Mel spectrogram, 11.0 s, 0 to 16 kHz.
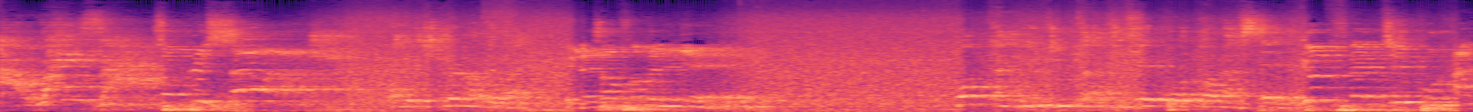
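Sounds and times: man speaking over loudspeakers: 0.0s - 5.8s, 7.2s - 11.0s
man's voice: 0.0s - 5.8s, 7.2s - 11.0s
steady rushing hiss: 0.0s - 11.0s.

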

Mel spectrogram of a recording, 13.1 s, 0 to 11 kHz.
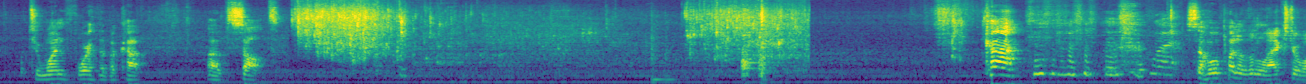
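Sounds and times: liquid pouring into a metal pot: 2.9s - 6.2s, 6.8s - 8.1s.

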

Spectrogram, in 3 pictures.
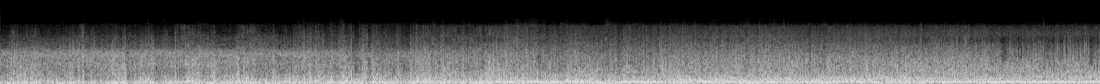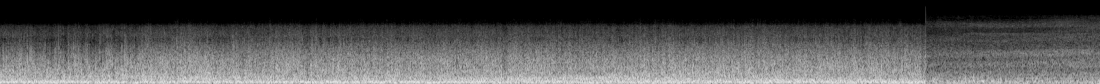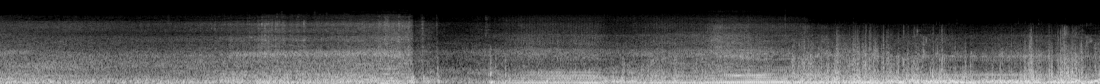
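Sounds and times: road noise: 0.0s - 33.0s
wind noise on microphone: 0.0s - 33.0s
scooter engine: 20.2s - 33.0s.

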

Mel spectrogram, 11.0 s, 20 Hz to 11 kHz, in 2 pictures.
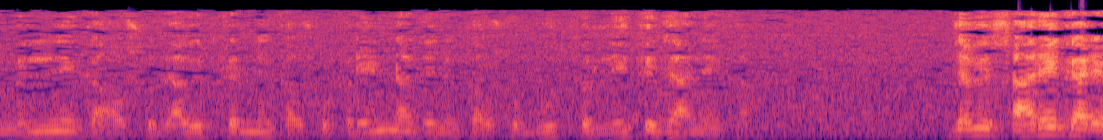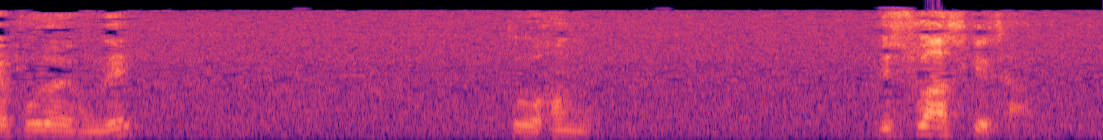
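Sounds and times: man speaking: 0.0s - 3.8s, 4.8s - 6.2s, 8.1s - 8.6s, 9.9s - 10.8s
recording hiss: 0.0s - 11.0s.

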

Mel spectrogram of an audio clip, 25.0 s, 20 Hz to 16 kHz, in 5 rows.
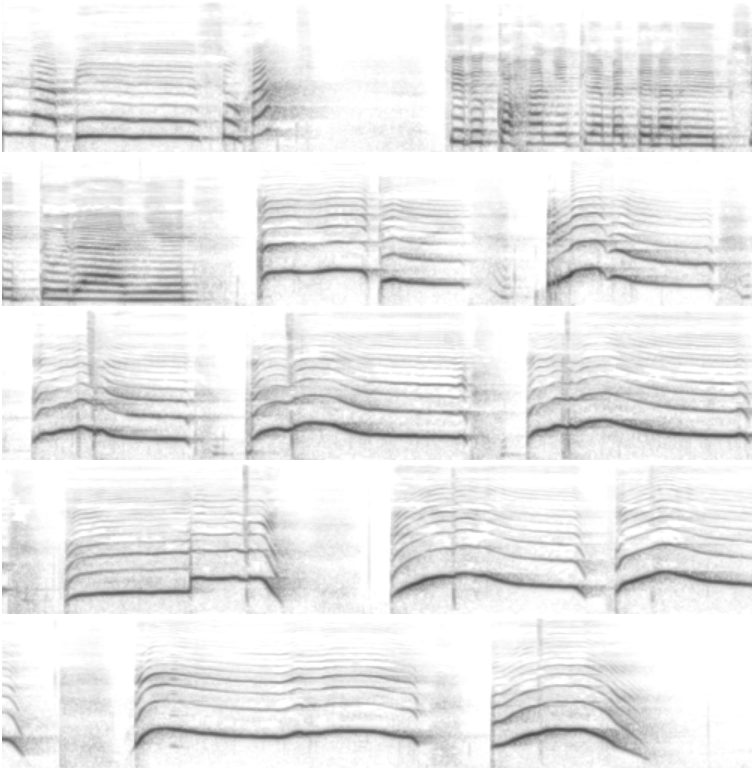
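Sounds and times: breaths: 2.1s - 3.0s, 8.2s - 8.6s, 13.2s - 13.5s, 17.0s - 17.6s, 20.3s - 20.9s
high-pitched voice wailing: 6.7s - 17.0s, 17.6s - 20.2s, 20.9s - 24.5s.

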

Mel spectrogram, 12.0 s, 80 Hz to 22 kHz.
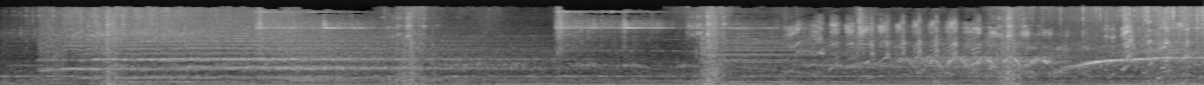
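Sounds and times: police sirens wailing: 9.3s - 12.0s.

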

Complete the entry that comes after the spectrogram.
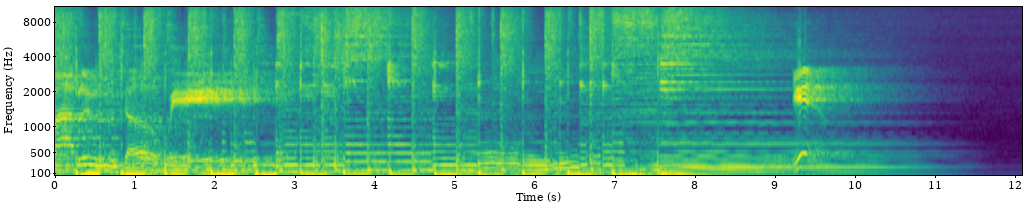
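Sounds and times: acoustic guitar chord ringing: 6.6s - 11.7s.

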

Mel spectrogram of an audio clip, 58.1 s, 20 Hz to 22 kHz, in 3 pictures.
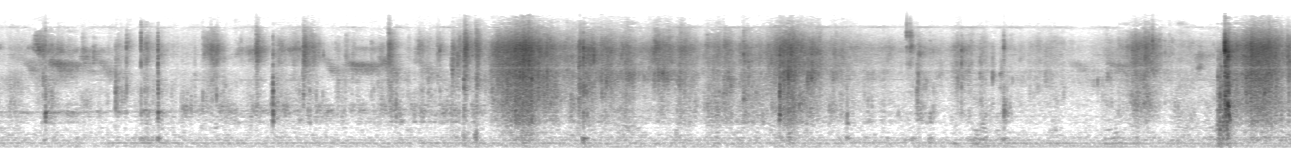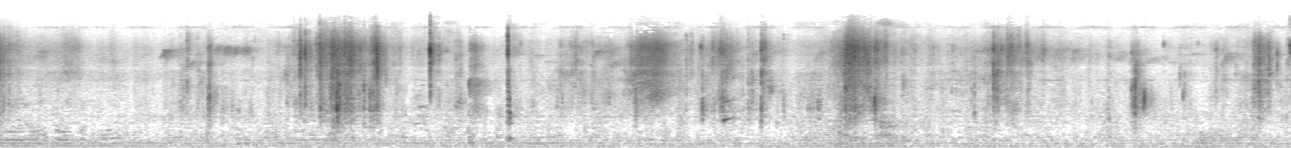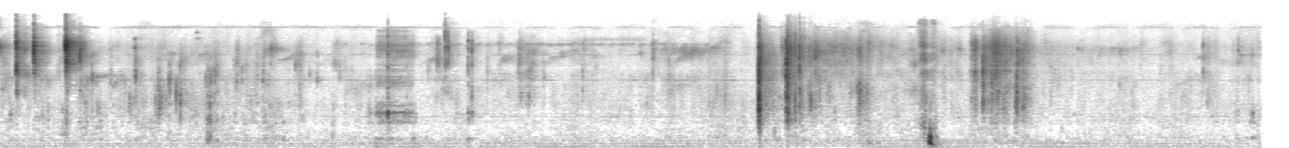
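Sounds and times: leaves and twigs rustling: 0.0s - 21.1s, 21.8s - 43.4s, 45.2s - 57.7s
twigs snapping: 50.1s - 51.8s.

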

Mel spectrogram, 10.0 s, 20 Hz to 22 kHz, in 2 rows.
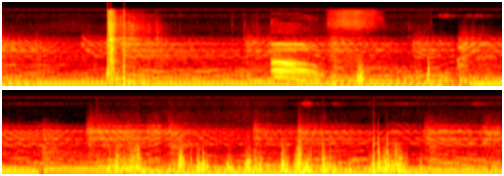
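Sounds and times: rock music with electric guitar: 0.0s - 10.0s
rifle shot: 1.0s - 1.9s.

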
